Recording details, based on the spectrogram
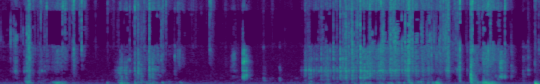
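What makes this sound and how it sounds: A metal utility blade scrapes and shaves the surface of a hand-held solid bright green soap bar. Dry, crackly shaving and scraping strokes come in bursts, with a bright, high hiss and a short pause around the middle before denser scraping resumes.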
